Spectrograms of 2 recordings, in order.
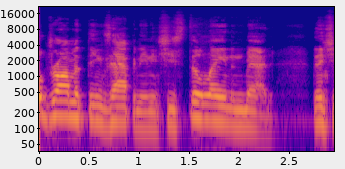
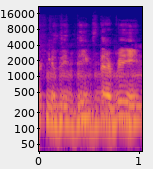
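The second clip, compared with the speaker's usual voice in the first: ordinary talk, nothing marked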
